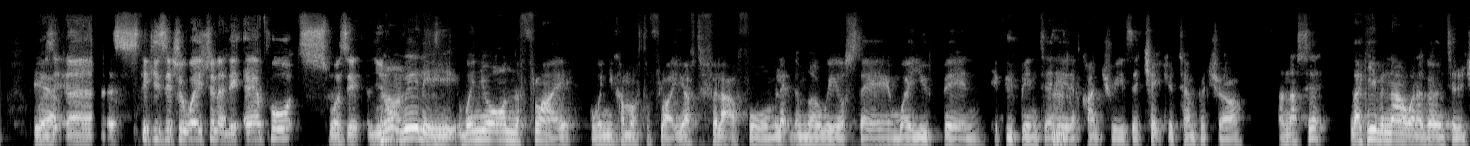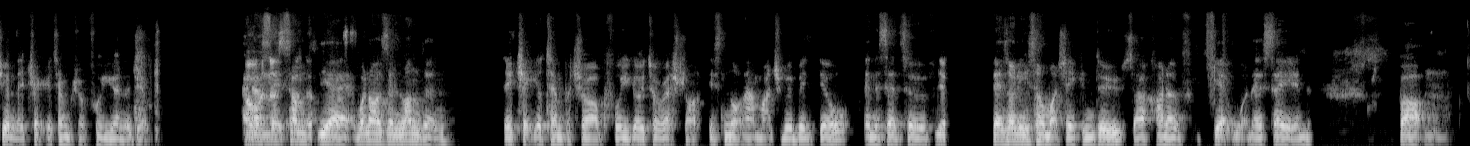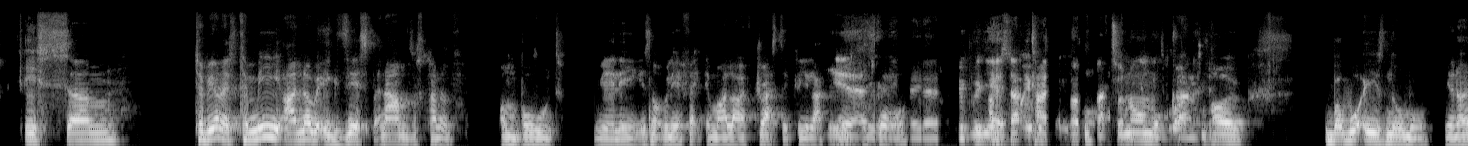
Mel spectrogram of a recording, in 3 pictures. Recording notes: Filmed over Zoom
